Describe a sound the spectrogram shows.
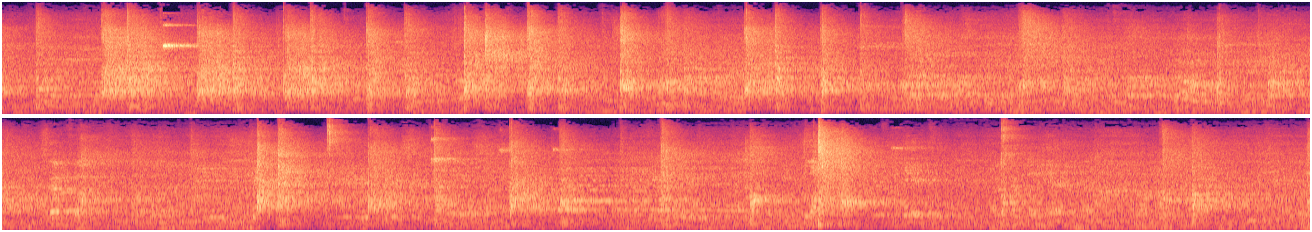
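Paddles strike a ball with sharp cracks.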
